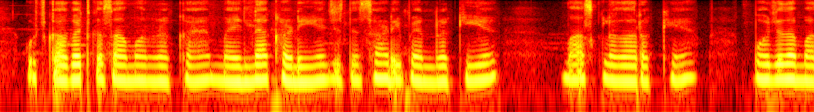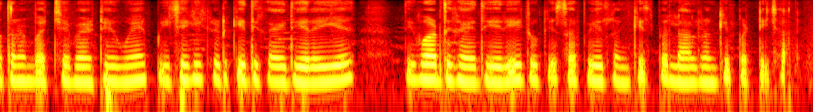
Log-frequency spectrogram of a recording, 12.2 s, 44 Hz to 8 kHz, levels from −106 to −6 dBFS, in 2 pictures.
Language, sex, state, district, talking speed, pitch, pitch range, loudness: Hindi, female, Bihar, Gaya, 250 wpm, 195 Hz, 185-200 Hz, -27 LUFS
